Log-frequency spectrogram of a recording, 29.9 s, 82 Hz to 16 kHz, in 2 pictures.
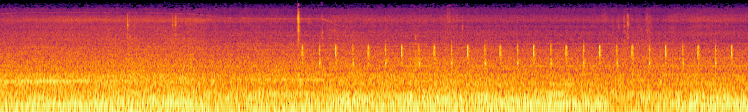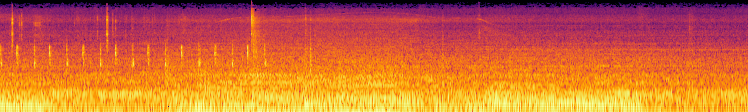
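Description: Scania R450 truck's diesel engine running on the road, a steady low rumble. A turn indicator ticks about three times a second from about six seconds in until about twenty seconds in.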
